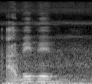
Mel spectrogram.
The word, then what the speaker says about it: Abib: I'm pretty sure it's pronounced Abib because it's A-B-I-B. Yeah, Abib.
